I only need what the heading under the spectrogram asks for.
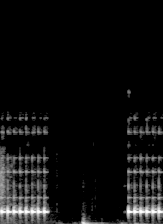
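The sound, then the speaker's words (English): A telephone rings with an incoming call, rapid, bright electronic trills in two short bursts separated by a pause, with a brief low thump in the gap; no one speaks. “Oh, we got another call coming in here.”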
